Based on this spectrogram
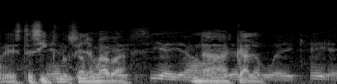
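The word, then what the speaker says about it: Naacal: este ciclo se llamaba naal n a a c a L o nal depende de có lo quieran pronunciar y él era como dicen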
